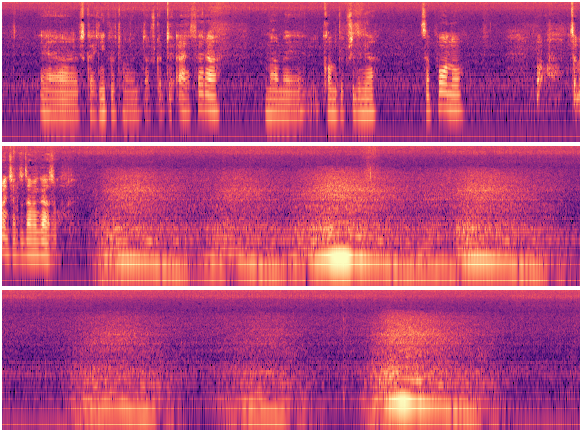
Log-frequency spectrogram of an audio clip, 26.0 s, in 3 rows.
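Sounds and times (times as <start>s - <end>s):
car engine revving: 10.0s - 17.4s, 18.1s - 25.1s.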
